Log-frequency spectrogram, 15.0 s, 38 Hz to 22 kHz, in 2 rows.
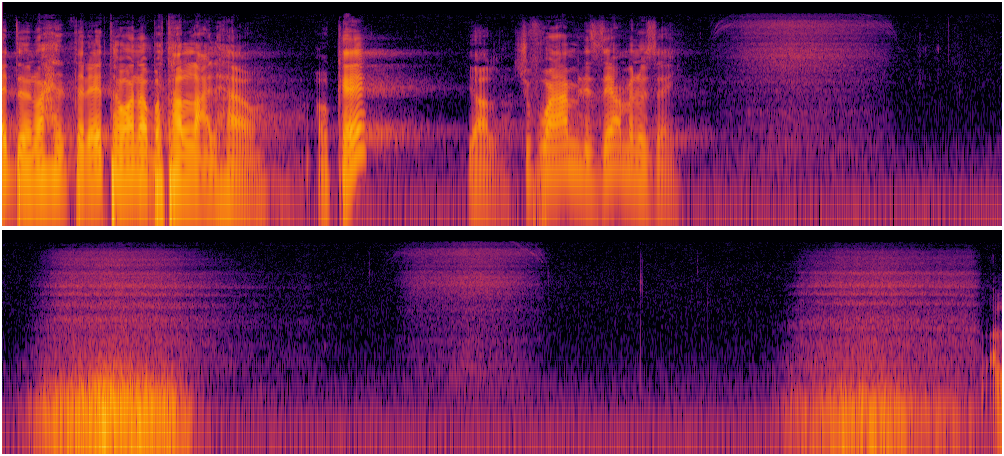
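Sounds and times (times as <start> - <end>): man breathing into microphone: 5.4 - 6.8, 7.7 - 9.6, 10.5 - 11.6, 13.4 - 15.0.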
